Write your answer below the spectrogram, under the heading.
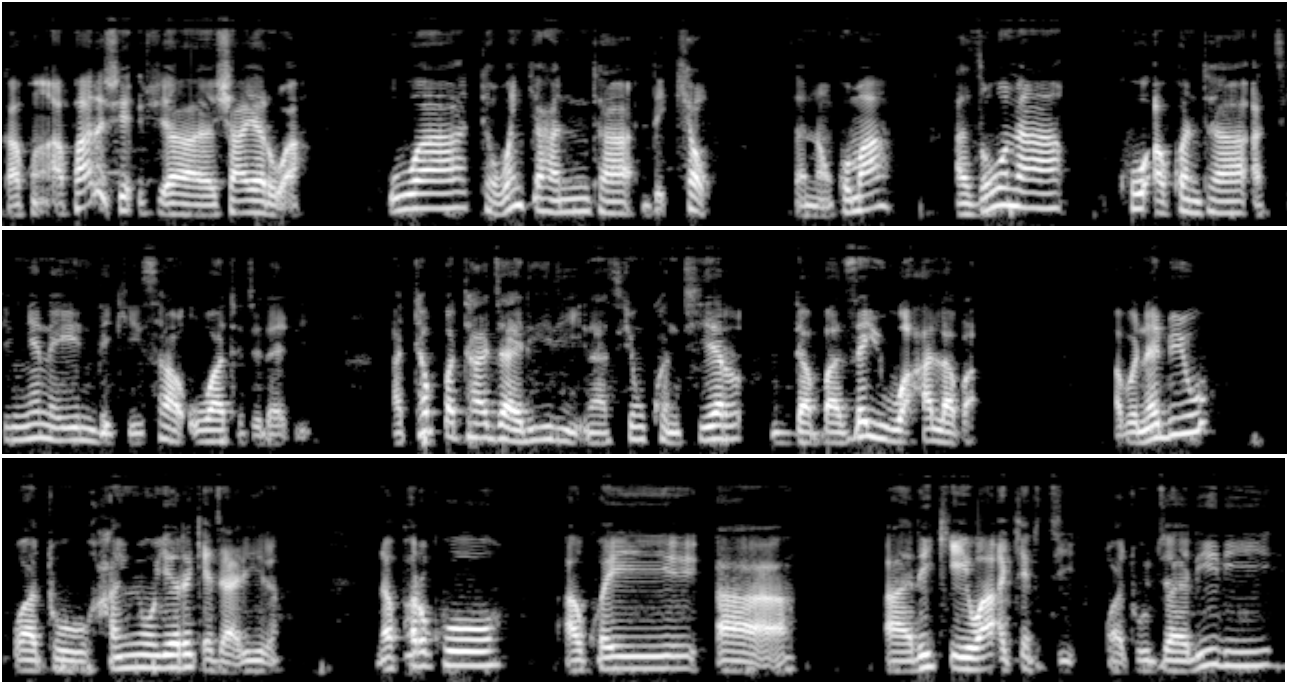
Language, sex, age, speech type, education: Hausa, male, 30-45, spontaneous, tertiary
